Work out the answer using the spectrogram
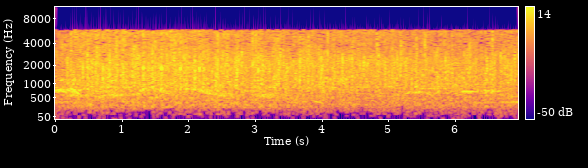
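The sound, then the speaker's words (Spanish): An audience at a church service applauds, a dense, even clatter of many hands clapping that holds steady for several seconds without a break. “Vamos a dar un aplauso al Señor.”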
